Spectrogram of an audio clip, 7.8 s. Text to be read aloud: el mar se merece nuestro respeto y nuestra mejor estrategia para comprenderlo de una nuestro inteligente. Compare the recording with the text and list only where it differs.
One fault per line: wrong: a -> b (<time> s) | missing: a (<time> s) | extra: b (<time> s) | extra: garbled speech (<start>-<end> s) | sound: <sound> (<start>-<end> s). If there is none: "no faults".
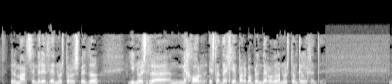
no faults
